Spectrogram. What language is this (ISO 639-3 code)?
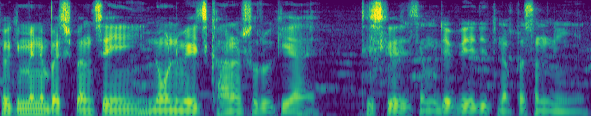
urd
